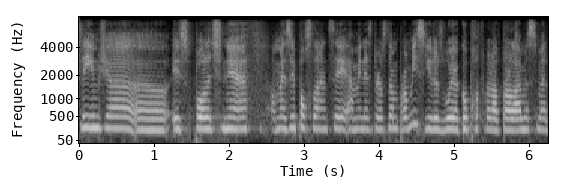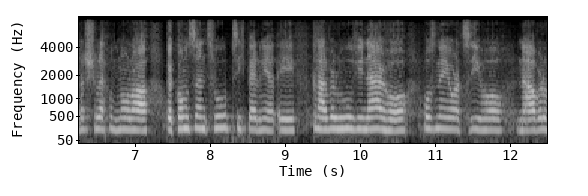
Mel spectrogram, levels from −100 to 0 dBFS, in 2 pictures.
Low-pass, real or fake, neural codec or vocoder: 7.2 kHz; fake; codec, 16 kHz in and 24 kHz out, 0.4 kbps, LongCat-Audio-Codec, fine tuned four codebook decoder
